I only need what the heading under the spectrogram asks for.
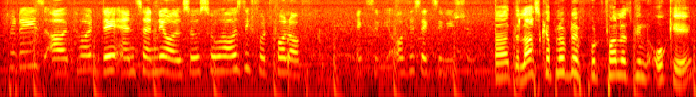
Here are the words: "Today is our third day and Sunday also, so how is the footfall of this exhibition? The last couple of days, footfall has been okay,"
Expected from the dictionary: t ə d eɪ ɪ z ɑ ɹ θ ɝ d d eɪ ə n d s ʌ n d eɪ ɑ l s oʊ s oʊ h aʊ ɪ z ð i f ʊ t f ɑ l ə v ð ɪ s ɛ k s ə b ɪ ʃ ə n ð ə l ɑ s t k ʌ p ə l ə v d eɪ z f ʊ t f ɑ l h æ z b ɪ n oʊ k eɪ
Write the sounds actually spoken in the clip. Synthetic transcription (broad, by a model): t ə d eɪ ɪ z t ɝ d d eɪ ə n d s ʌ n d eɪ ɑ l s oʊ s oʊ h aʊ ɪ z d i f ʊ t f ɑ l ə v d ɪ s ɛ k s ə b ɪ ʃ ə n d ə l ɑ s t k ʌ p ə l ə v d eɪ f ʊ t f ɑ l h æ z b ɪ n oʊ k eɪ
